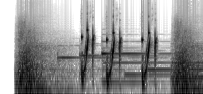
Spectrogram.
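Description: Intro jingle of sound effects and music: a whoosh, then three quick rising bloops, each leaving held musical notes, then a second whoosh.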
